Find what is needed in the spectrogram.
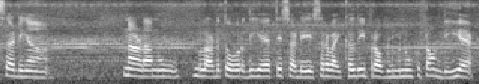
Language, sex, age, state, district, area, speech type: Punjabi, female, 45-60, Punjab, Gurdaspur, urban, spontaneous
